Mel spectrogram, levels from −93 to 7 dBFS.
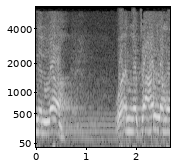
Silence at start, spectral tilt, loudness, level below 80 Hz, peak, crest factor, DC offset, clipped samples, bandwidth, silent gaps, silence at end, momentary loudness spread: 0 s; -7 dB/octave; -12 LUFS; -44 dBFS; -4 dBFS; 8 dB; 0.3%; under 0.1%; 6 kHz; none; 0 s; 20 LU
